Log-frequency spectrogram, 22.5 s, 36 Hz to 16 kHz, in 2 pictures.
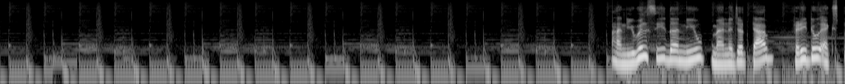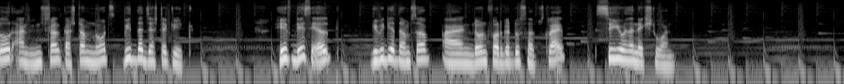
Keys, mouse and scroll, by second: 9.1 scroll down 1, 9.2 scroll up 1, 9.5 scroll down 1, 16.2 scroll down 1, 16.4 scroll up 1, 18.3 scroll down 1, 22.1 double click.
